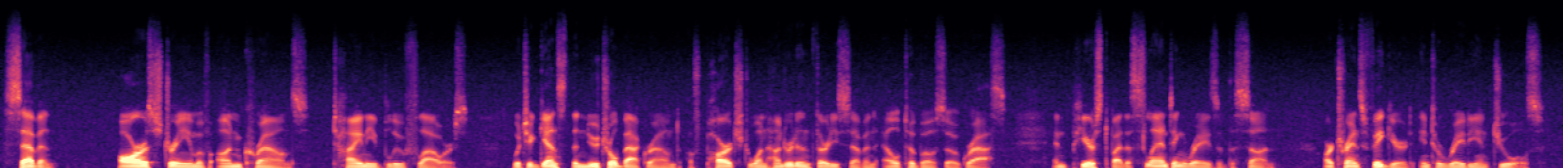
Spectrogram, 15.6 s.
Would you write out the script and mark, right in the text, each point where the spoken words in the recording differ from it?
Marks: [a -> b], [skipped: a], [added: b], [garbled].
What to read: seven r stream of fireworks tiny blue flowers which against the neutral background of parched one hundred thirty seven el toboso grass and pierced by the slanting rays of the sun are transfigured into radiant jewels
seven r stream of [fireworks -> uncrowns] tiny blue flowers which against the neutral background of parched one hundred thirty seven el toboso grass and pierced by the slanting rays of the sun are transfigured into radiant jewels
